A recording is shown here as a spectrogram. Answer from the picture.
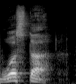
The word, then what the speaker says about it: Worcester: Washington, D.C., Atlanta were in front of us, but then also some other cities like Salt Lake, Portland, Dallas, Raleigh-Durham, and Worcester, Mass.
